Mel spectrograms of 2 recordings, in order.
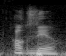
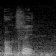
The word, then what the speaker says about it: Oxlade: Oxdale. – How do I say this? – Oxlade.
